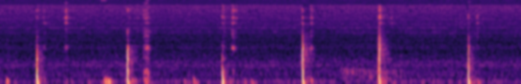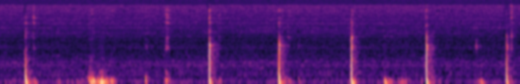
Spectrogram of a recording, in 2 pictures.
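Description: Two wooden spoons are tapped together in an evenly spaced series of short, dry clicks with almost no ring, interspersed with softer knocks. A brief muffled rub is heard around the six-second mark, all at a quiet, low-pitched level.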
